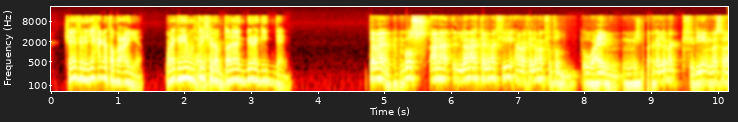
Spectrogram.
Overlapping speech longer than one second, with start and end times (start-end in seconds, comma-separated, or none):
none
